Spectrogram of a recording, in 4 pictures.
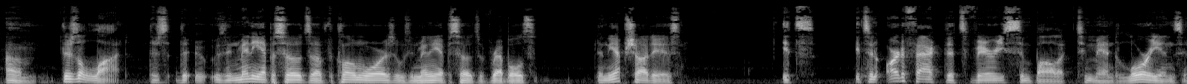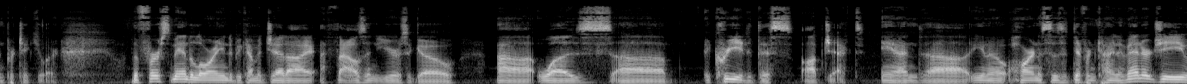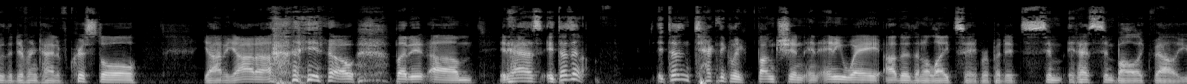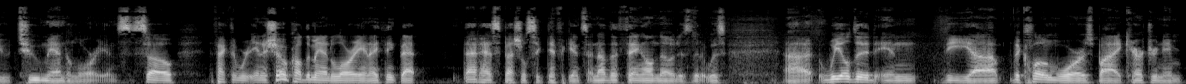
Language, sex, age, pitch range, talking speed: English, male, 30-49, 85-105 Hz, 175 wpm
